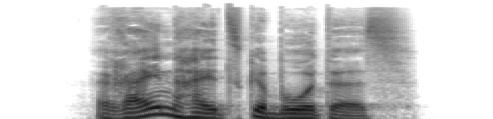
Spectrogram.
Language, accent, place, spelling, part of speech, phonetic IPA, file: German, Germany, Berlin, Reinheitsgebotes, noun, [ˈʁaɪ̯nhaɪ̯t͡sɡəˌboːtəs], De-Reinheitsgebotes.ogg
- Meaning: genitive singular of Reinheitsgebot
